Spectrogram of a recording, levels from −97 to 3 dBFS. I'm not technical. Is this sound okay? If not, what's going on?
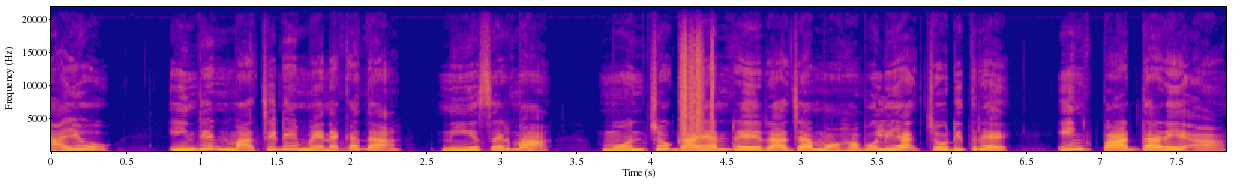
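No, not quite. At about 4.2 seconds there's a short burst of scratchy, rustling noise that lasts roughly a quarter of a second and ends near 4.43 seconds. It's nearly as loud as the speech, so it really stands out. This is cable scratch noise, likely from a worn cable or plug being moved: the electrical contact flickers for a moment, and that flickering comes through as a crackly scrape over the recording.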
